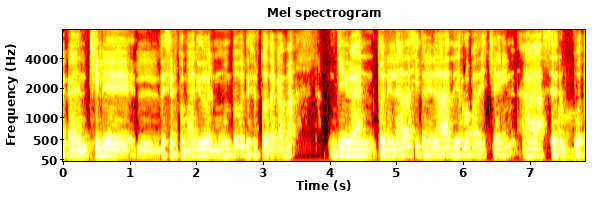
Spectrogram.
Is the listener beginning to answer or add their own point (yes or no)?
no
